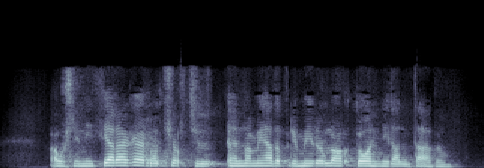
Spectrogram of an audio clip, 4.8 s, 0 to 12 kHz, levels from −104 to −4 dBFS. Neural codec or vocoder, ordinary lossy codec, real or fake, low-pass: codec, 16 kHz, 2 kbps, X-Codec, HuBERT features, trained on general audio; AAC, 32 kbps; fake; 7.2 kHz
